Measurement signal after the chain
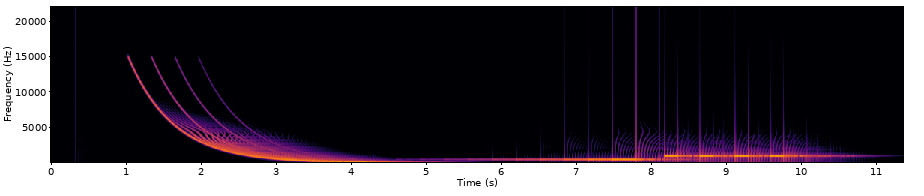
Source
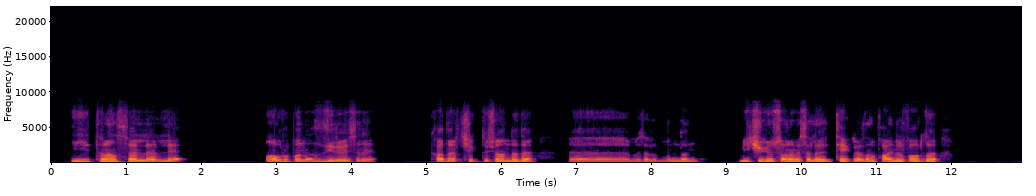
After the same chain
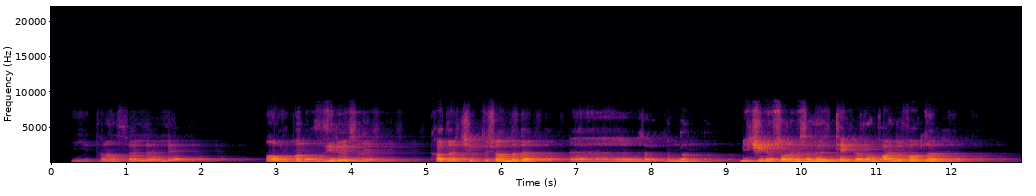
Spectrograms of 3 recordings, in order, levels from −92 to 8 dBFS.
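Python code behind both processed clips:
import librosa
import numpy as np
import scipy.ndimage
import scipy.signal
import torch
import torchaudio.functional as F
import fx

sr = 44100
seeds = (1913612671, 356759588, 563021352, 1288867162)

y = fx.fade_in_head(x, sr, length_s=3.51)
y = fx.echo_feedback(y, sr, ms=312, feedback_pct=34, wet_db=-16.0)
y = fx.rev_spring(y, sr, rt60_s=1.3, pass_ms=(36,), chirp_ms=55, drr_db=2.5)
y = F.gain(torch.from_numpy(y), 2.5).numpy()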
